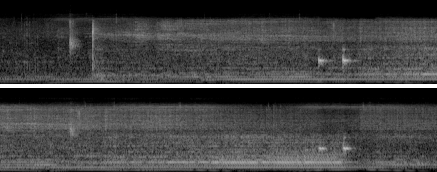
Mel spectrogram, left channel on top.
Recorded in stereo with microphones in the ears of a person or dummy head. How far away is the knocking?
About 1.9 m.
